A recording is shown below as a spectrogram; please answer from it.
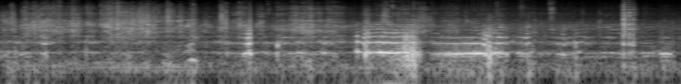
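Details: Wild honey bees transferred to a cardboard box during a search for their queen give a dense low buzzing drone that swells louder midway, mixed with rustling and handling noise.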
